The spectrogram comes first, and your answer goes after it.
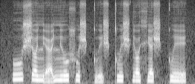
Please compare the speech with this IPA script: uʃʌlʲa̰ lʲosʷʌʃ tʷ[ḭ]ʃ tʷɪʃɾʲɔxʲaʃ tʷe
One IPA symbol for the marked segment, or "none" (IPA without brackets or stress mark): ḛ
